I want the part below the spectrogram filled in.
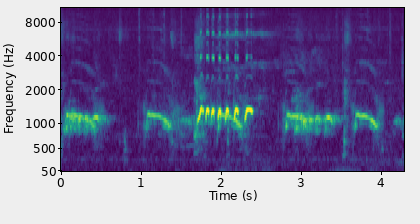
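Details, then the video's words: Zebra dove of a local wild strain in full song, kept as a lure bird: mellow wavering coos around one loud quick rattling trill, over a faint low background hum. "perkutut lokal alam. Gacor Ampuh buat pancingan"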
